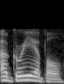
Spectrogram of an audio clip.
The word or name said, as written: agreeable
